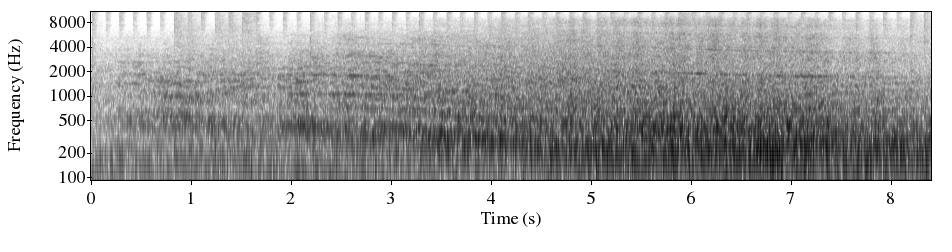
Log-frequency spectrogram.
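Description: Boeing 737 jet climbing out after takeoff, its engine noise building steadily louder, with a whine that falls in pitch as it passes. Background music with a steady beat plays underneath.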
